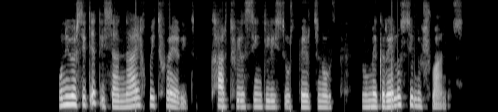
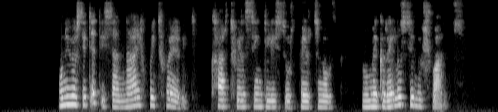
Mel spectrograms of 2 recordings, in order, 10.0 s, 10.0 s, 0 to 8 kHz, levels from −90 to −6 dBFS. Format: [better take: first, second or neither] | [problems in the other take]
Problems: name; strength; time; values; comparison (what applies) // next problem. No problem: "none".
first | noise reduction (neural mask model DeepFilterNet 3)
